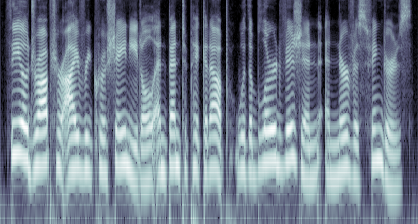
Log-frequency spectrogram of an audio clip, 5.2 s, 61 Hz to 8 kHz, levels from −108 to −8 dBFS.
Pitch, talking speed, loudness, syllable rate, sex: 200 Hz, 220 wpm, -20 LUFS, 5.8 syllables/s, female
